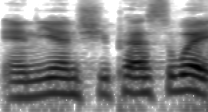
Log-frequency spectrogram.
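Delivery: ordinary talk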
